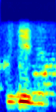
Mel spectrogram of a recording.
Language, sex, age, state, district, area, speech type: Urdu, male, 60+, Telangana, Hyderabad, urban, conversation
